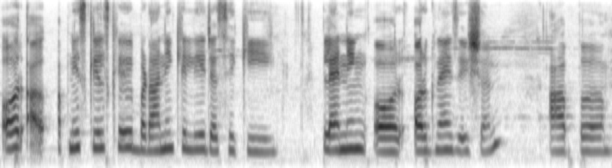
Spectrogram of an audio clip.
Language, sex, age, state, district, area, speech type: Urdu, female, 18-30, Delhi, East Delhi, urban, spontaneous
